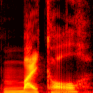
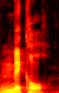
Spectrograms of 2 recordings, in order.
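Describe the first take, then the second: First: The name is said like 'Michael'. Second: The name is said like 'mickle'. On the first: It is how other species came to say the name. "you slowly started to be known as Michael" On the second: It is the goblin way of saying the name. "my gob- the goblin pronunciation"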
